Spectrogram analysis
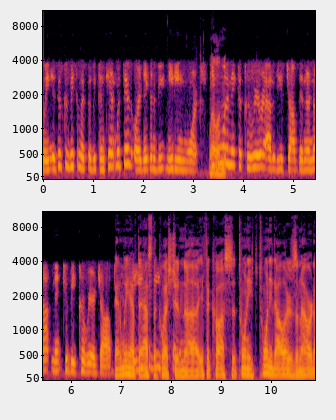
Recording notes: take your call on any topic for Open Phone Friday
